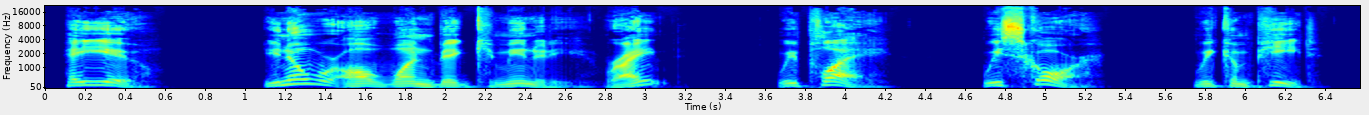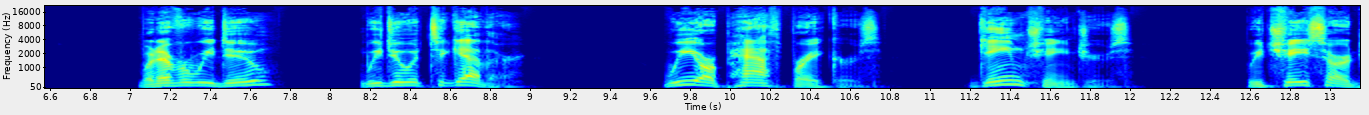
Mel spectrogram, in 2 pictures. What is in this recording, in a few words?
Conversational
